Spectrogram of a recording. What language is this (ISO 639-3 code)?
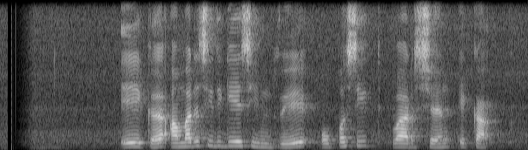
sin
